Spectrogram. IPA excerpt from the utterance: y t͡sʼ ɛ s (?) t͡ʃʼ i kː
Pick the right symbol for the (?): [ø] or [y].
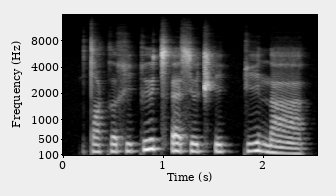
y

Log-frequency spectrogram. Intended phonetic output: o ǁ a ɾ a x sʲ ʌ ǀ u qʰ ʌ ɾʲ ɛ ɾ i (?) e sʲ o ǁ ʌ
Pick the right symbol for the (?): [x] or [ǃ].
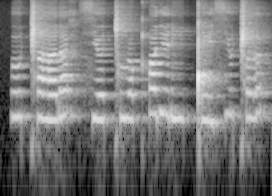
ǃ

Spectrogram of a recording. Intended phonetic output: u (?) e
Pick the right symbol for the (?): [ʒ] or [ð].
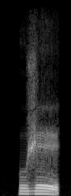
ʒ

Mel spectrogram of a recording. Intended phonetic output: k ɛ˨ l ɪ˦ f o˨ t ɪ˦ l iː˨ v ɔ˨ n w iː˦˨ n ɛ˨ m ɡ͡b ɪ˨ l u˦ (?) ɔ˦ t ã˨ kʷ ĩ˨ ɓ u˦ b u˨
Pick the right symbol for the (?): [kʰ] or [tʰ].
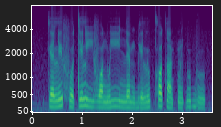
kʰ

